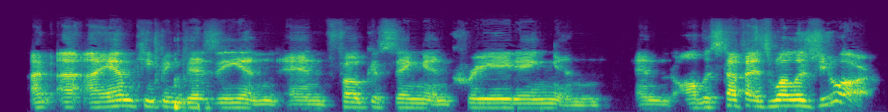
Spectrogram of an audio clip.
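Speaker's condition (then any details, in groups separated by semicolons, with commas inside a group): No condition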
